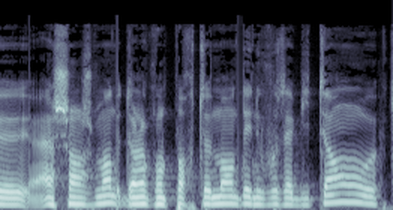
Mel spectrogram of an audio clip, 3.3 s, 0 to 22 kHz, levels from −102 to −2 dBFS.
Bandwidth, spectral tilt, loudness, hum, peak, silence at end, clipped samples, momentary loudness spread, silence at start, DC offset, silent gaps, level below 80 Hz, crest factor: 13.5 kHz; -7 dB/octave; -19 LUFS; none; -4 dBFS; 0.05 s; under 0.1%; 5 LU; 0 s; under 0.1%; none; -40 dBFS; 14 dB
